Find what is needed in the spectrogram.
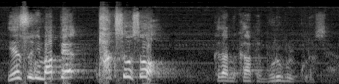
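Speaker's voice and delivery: ordinary talk, nothing marked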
